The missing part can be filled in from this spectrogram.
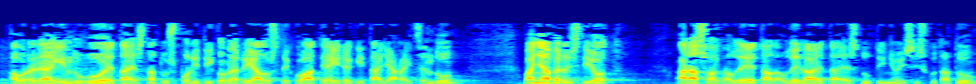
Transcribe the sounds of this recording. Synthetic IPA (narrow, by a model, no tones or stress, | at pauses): awre̞ɾae̞ɣ̞ind̪uɣ̞ue̞t̪ae̞st̪at̪uspo̞lit̪iko̞β̞e̞riað̞o̞st̪e̞ko̞at̪e̞aiɾe̞kit̪aʝarajt͡se̞nd̪u | bajɲaβe̞rizd̪io̞t̪ | aɾaso̞akd̪awð̞e̞ːt̪að̞awð̞e̞lae̞t̪ae̞zt̪ut̪iɲo̞jsiskut̪at̪u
